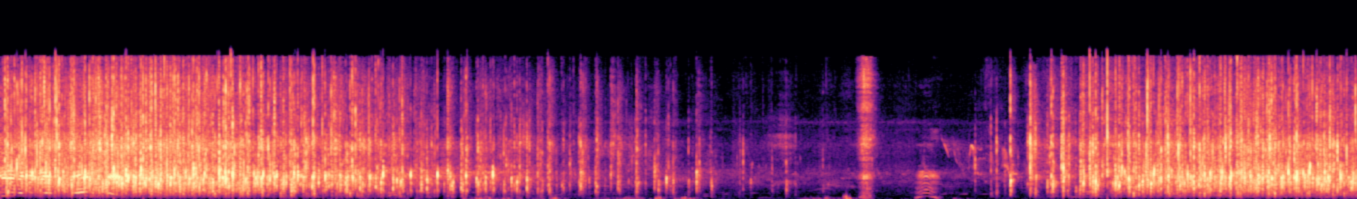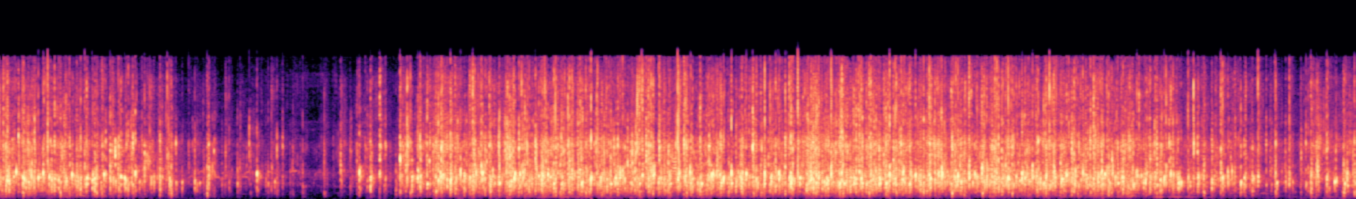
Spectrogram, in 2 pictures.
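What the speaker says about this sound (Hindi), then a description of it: "तालियां बजेंगी आपकी जोर से।" An audience at a magic show bursts into sustained, loud applause that fades into a brief lull with voices, then swells again into long rounds of clapping.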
